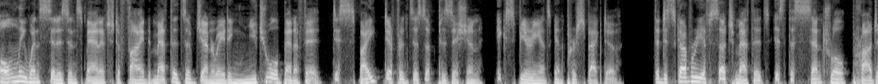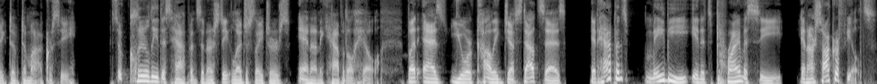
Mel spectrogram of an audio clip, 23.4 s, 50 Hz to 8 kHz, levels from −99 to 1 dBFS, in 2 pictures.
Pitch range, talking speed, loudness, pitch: 100-130 Hz, 150 wpm, -19 LUFS, 110 Hz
